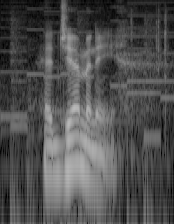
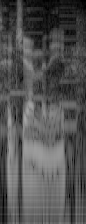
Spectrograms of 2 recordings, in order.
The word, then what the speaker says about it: hegemony: So, however you're pronouncing it is probably closer. cat. Oh god, alright, whatever. Hegemony. Yeah, it's hegemony.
